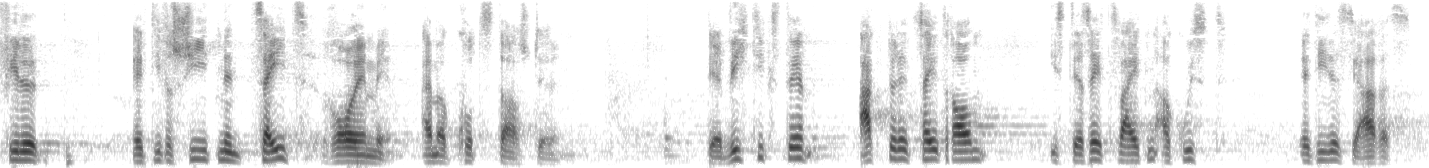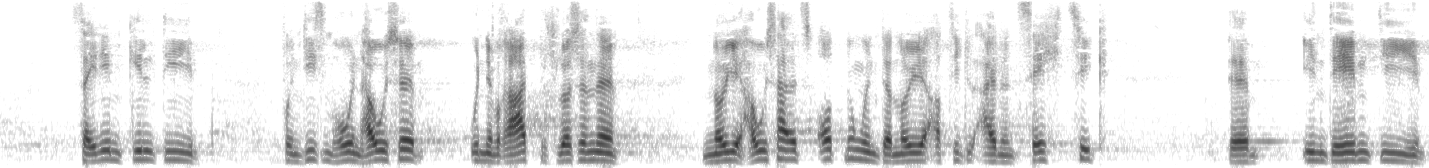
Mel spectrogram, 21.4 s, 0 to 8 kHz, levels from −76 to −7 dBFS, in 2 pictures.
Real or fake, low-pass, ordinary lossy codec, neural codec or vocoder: real; none; none; none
